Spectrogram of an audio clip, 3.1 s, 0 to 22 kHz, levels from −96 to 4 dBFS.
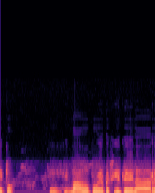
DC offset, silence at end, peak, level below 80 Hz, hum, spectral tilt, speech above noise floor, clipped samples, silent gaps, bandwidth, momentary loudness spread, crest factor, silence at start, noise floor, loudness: under 0.1%; 0 s; -6 dBFS; -64 dBFS; none; -8.5 dB/octave; 32 dB; under 0.1%; none; 4.3 kHz; 12 LU; 14 dB; 0 s; -52 dBFS; -20 LUFS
